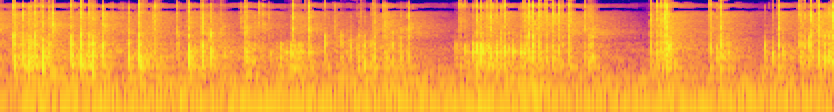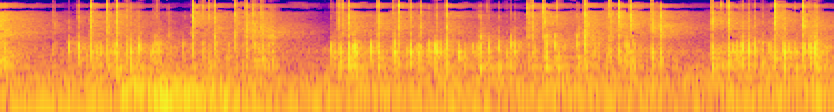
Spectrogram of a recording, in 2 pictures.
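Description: Long nails tap and scratch the smooth plastic back of a small, hollow black plastic TV remote, then its button side. Fast, dense bursts of bright, dry clicking and scratching come in quick clusters with brief pauses, and each tap stops dead with no ring.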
